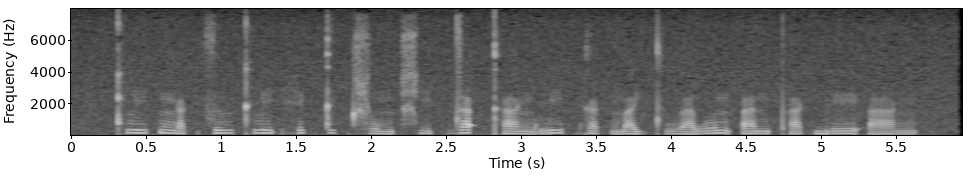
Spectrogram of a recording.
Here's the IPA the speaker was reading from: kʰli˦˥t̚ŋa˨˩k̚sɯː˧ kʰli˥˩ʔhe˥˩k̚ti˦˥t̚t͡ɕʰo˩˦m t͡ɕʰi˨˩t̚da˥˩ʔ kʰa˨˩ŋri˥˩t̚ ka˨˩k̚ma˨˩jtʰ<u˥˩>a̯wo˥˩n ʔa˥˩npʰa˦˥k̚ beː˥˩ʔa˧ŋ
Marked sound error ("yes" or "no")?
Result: yes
